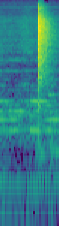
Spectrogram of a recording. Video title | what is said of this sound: ZUPPETTA DI PISELLI ASPARAGI E ZUCCHINE - TUTORIAL - la video ricetta di Chef Max Mariola | sono belli scrocchianella. Così, senti quello come chiacchiera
